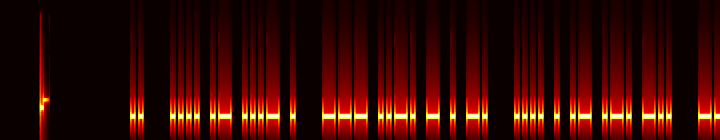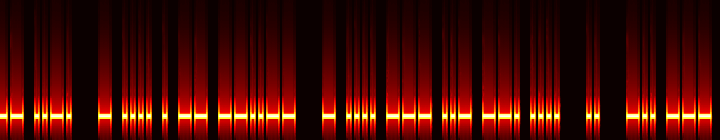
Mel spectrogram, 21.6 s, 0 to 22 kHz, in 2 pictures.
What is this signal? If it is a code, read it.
Morse code, heard as a keyed tone, about 20 wpm, 700 Hz. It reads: I HAVE OFTEN HEARD OF THEM, THOUGH I DO
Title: Sentences from Top 1000 Words - Review Part 2 - 20wpm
